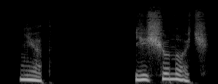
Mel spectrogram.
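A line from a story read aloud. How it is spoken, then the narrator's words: Frightened. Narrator (Russian): испуганно ответила я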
